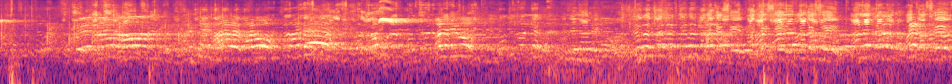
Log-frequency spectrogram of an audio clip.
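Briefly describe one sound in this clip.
Men shout loudly and urgently from nearby, echoing in a large hall.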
